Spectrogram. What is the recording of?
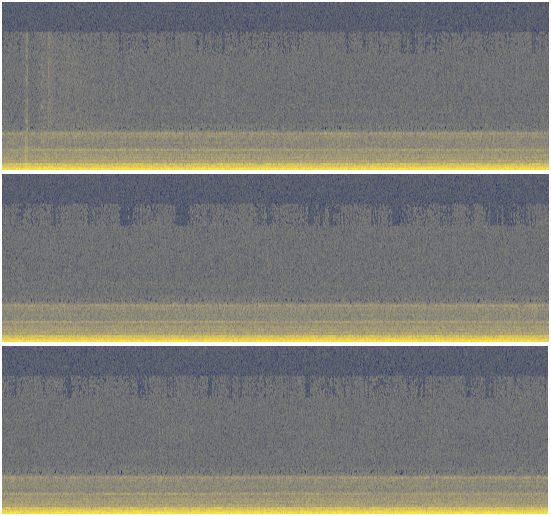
Drone at Rio Vista for upload
Ventilation sound in small room of an historical building in Mildura Australia. First noticed the drone years ago but didn't have a portable recorder. Thought it would would be a great background track for a dramatic scene.
dramatic, drone, location-recording, ventilation-shaft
